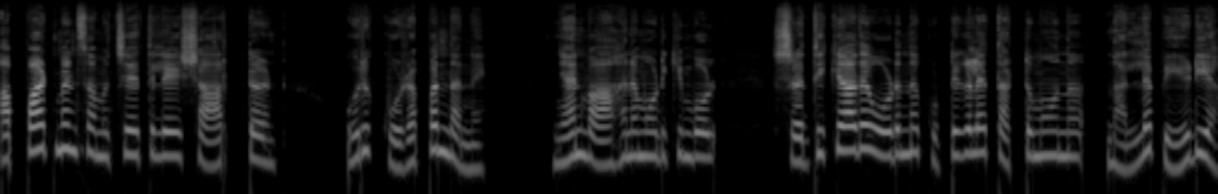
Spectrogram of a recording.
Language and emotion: Malayalam, fearful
